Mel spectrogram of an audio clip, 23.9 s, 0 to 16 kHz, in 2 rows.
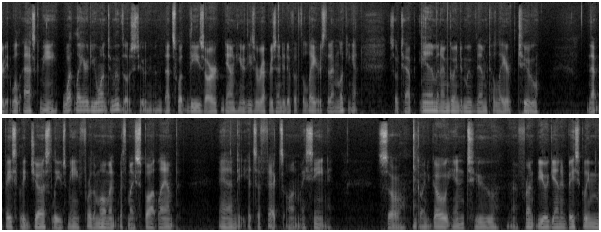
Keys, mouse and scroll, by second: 8.2 m, 10.0 m, 18.1-19.0 scroll up 4, 19.0-20.1 scroll up 2, 20.1 KP_7, 21.0-21.5 scroll down 5, 22.2 scroll up 3, 23.7 g.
